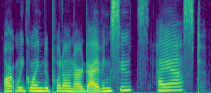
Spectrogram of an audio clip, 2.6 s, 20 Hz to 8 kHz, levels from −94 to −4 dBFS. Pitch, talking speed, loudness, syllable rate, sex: 240 Hz, 250 wpm, -16 LUFS, 5.9 syllables/s, female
